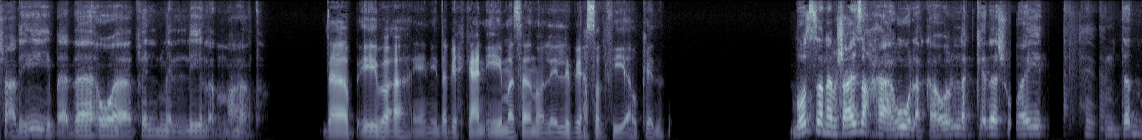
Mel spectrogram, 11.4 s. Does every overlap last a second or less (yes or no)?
yes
